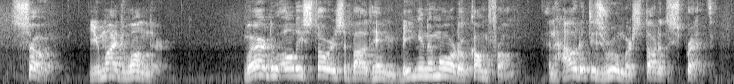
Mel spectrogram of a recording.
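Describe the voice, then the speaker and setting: A man's high-pitched voice with a dark, mellow tone and lively intonation, at a moderate pace, with audible room echo. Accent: Dutch. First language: Dutch. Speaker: history channel host. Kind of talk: scripted narration.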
